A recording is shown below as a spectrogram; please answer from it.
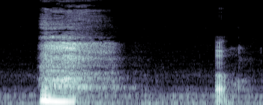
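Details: Person's deliberately induced sneezes, recorded on their birthday: one forceful voiced burst with a quick intake and explosive release, then a short second burst; sneezing.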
